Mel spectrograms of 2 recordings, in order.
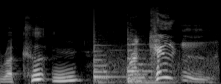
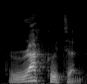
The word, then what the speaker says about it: Rakuten: kind of thing is rakuten no not recruiting but rakuten i went all the way to japan to find out how to pronounce that but anyway that's another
